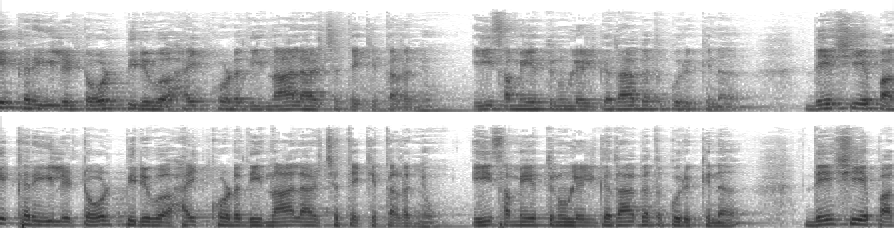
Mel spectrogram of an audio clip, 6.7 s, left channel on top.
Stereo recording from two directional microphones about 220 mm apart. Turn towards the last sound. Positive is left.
turn(degrees=-40)  # may be behind; listen again after turning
